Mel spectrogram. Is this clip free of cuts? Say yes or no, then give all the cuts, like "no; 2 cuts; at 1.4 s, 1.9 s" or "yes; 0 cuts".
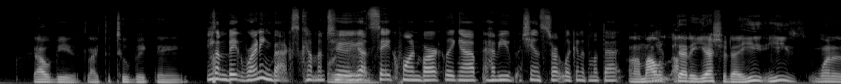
no; 6 cuts; at 2.1 s, 3.2 s, 4.6 s, 5.2 s, 5.9 s, 6.7 s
